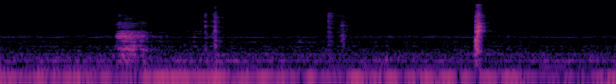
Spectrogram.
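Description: Near silence broken by a few faint clicks as the cap is taken off a perfume bottle. The sharpest click comes about three seconds in.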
